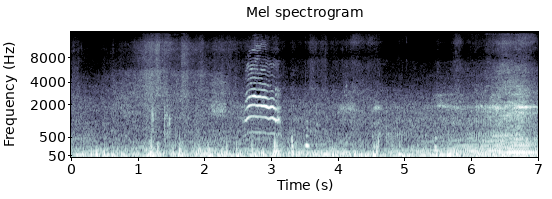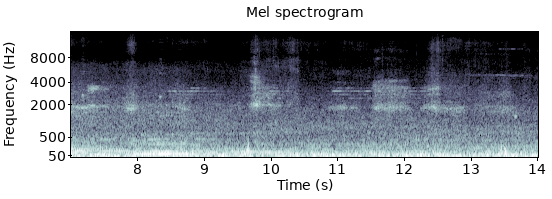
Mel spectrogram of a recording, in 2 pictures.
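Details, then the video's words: Loud meow from a stray cat on the street, seemingly wanting to tell something: one strong, wavering cry early on, then only low rumbling traffic and faint street sounds. "The Cat Meowing loud wants to tell me something."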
